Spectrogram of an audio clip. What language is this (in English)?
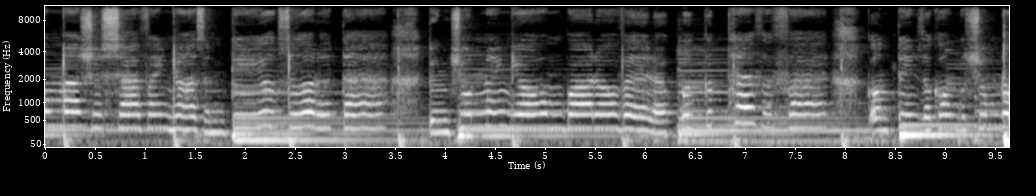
Vietnamese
